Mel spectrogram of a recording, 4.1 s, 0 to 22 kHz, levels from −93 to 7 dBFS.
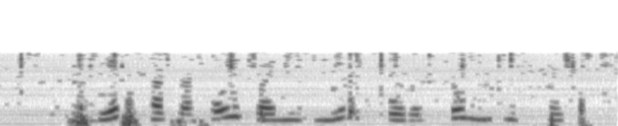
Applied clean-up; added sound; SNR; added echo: classical method spectral subtraction.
